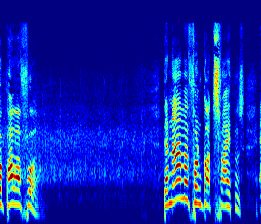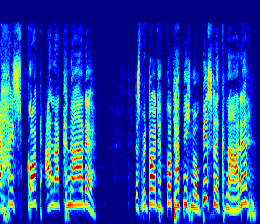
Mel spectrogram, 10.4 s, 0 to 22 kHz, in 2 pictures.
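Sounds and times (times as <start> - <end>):
speech: 0.0 - 0.8, 3.3 - 7.2, 7.9 - 10.4
audience applauding: 0.0 - 3.7.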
